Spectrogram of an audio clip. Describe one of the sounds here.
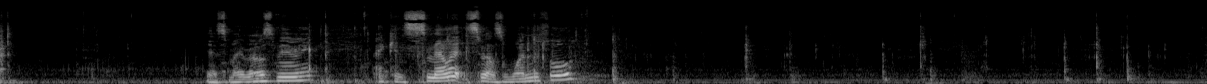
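A spoon stirs beans in a metal pot with soft scrapes and clinks.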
